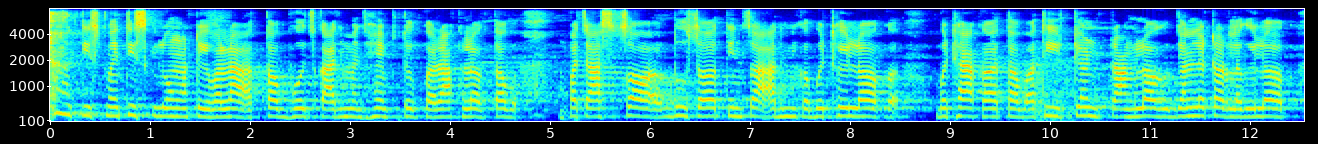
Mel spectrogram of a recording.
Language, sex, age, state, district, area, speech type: Maithili, female, 60+, Bihar, Supaul, rural, spontaneous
